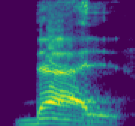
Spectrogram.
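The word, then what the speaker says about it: دال: have what we call Dal Dal as which is written just like this Dal uh the tip of your tongue still touches the roots of your upper teeth then we say with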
